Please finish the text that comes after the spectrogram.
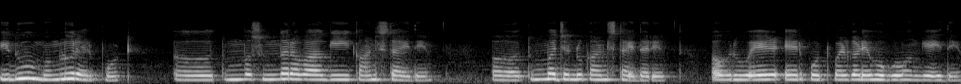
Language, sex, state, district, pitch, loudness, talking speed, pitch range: Kannada, female, Karnataka, Dakshina Kannada, 220 Hz, -15 LUFS, 105 wpm, 205-225 Hz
